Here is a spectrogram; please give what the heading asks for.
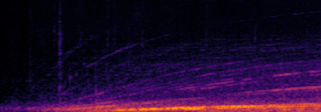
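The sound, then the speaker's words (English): Artificial driving sound from an older electric vehicle set to its largest setting: a synthetic, siren-like engine tone that swells in from near silence and glides upward in pitch, holding loud and steady with layered rising whines. “Listen, it's just a very quiet electric vehicle. Pretty pretty normal. See? Very, sounds very like quiet. An old EV. But yep. If you switch this up to largest change, listen to this.”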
